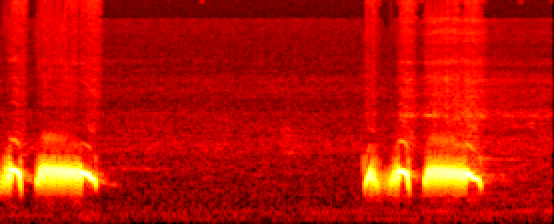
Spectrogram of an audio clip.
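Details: Spotted dove used as a decoy, cooing to lure wild doves: two low, mellow coo phrases about three seconds apart, each a short note or two followed by a longer throaty coo, with silence between.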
